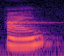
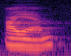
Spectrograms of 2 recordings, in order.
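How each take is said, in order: First: It is said as one short contracted word. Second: It is said as two separate full words. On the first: "a forma contraída" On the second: "vamos falar de forma cheia"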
